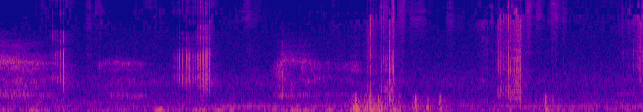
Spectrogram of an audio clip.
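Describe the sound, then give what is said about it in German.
Dry grass, whose seeds look like husks such as psyllium husks, being plucked by hand outdoors in nature in Germany: a series of short, crisp tearing and crunching rustles at an irregular pace, fairly soft, with a faint low hum underneath and no voices. “Das habe ich schon als Kind immer gerne abgerupft.”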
